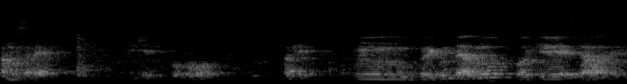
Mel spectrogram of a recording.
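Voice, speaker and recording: With noticeable background noise and audible room echo, a man talks at a very slow pace. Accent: German. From eastern Germany. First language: German (speaking Spanish). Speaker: exchange student presenter. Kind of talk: talk to an audience. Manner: halting, hesitant.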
